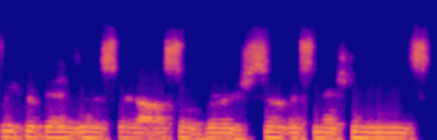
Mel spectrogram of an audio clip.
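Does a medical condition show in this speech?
Yes: ALS; cramping, spasticity, fasciculations from about 5 years ago, onset age 53, throat worst, legs minimally affected; lost 12 to 39% breathing capacity, saliva into lungs, cough, stem cells, ozone IV, hyperbaric oxygen; slurred speech, lost deep resonating radio voice, throat badly affected.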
